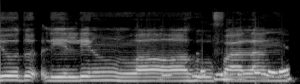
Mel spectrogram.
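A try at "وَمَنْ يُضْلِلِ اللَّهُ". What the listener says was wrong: Jangan yud lilil, nggak boleh mantul ya, jangan dilepas ya. lam Allahnya tipis karena sebelum lam Allah harakatnya harakat kasrah ya. Yudlilillah tipis kan lam Allah. bukan nggak boleh mantul karena dot itu bukan huruf qalqalah. Yang mantul itu huruf qalqalah doang.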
